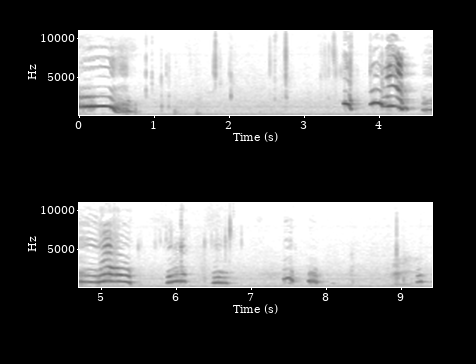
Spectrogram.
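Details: A puppy whimpers in a string of high, tonal whines, starting with a long falling cry and followed by short rising and falling yelps at irregular intervals, over a steady low hum.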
